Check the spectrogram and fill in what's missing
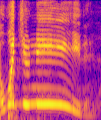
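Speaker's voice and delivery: put-on high, loud, slow Indian accent, teasing; mock rude attendant. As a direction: answer the kids in the attendant's gruff voice. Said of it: "and I'd go".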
